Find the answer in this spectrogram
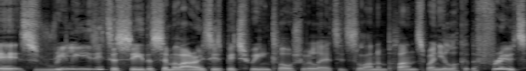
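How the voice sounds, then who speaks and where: With an English accent, a man talks very fast at medium pitch, with hardly any pauses and lively intonation. His tone is bright and sharp, and the recording is very clean against a silent background. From England. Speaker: gardening podcast host. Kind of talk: scripted narration.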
